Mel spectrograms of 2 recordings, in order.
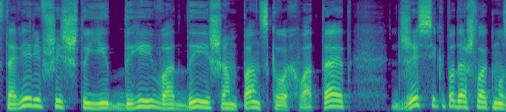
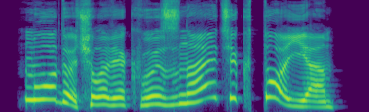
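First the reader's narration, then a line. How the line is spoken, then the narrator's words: Loud, commanding. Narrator (Russian): громко и властно спросила она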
